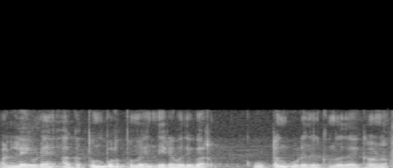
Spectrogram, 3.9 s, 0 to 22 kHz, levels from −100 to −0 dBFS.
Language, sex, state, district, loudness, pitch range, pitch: Malayalam, male, Kerala, Kollam, -15 LUFS, 105-110 Hz, 105 Hz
